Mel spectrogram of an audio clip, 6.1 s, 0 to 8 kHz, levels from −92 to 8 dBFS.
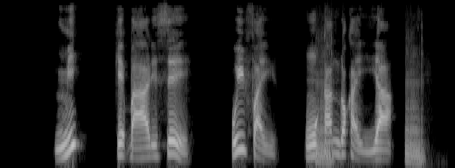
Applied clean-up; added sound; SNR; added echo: neural mask model DeepFilterNet 3.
